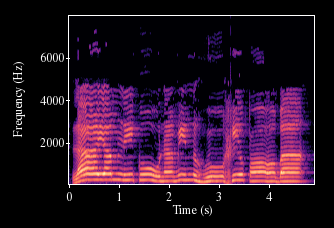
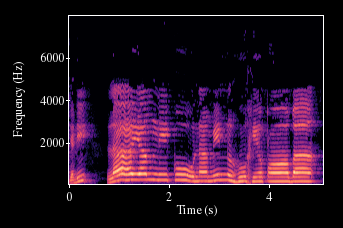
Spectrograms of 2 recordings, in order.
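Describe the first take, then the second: First: The vowel after minhu is lengthened to two beats. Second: The vowel after minhu is short, not lengthened. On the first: This follows one recognized reading tradition. "Itu bacaan Ibnu Katsir" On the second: This follows the majority reading tradition. "Bacaan jumhur dan Hafs an Asim tidak ada mad"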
